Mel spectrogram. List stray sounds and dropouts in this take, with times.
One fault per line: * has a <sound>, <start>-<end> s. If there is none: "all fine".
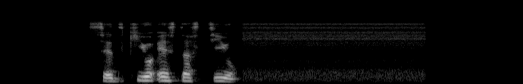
all fine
